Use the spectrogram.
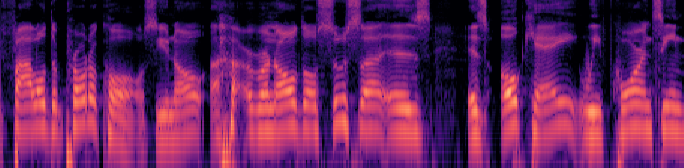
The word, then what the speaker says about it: Ronaldo: One tweak is in the Portuguese, they pronounce the R with an H, so it's Ronaldo.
